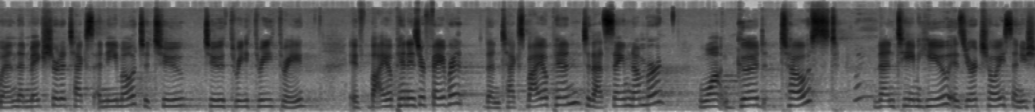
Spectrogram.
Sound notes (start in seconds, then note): none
